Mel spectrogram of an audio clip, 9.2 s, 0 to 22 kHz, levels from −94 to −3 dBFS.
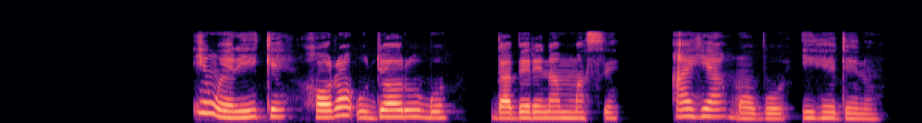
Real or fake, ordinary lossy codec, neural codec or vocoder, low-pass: real; none; none; 7.2 kHz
